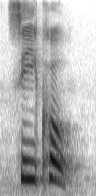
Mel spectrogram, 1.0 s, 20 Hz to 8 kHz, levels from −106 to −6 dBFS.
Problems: constant background noise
